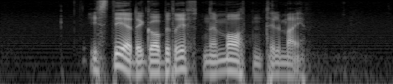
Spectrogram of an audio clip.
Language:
Norwegian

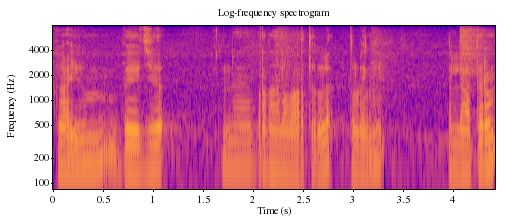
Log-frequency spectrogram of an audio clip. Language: Malayalam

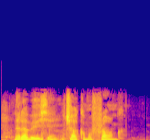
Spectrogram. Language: Kinyarwanda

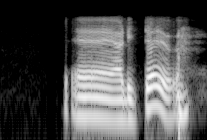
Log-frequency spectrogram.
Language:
Malayalam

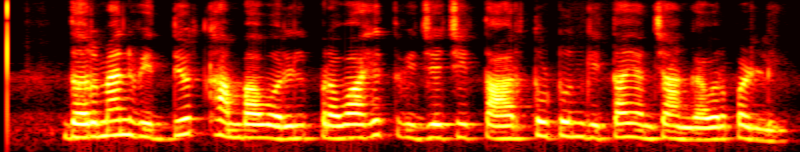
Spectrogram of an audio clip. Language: Marathi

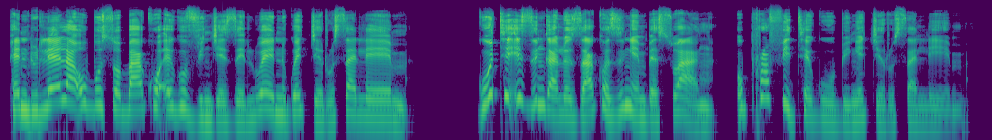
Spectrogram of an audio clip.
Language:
North Ndebele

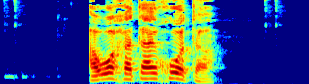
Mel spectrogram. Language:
Central Kurdish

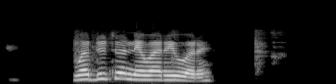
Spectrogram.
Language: Luo (Kenya and Tanzania)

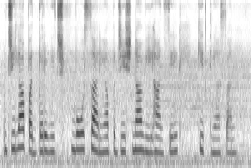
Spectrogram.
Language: Punjabi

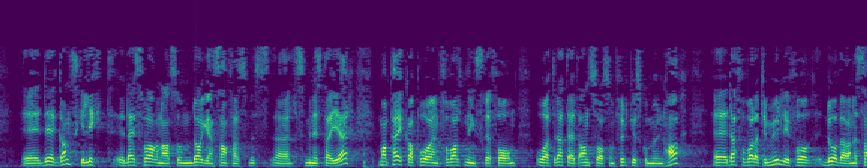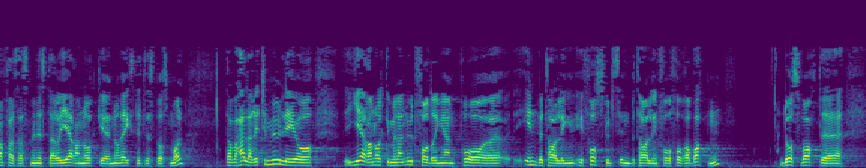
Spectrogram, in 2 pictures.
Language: Norwegian Nynorsk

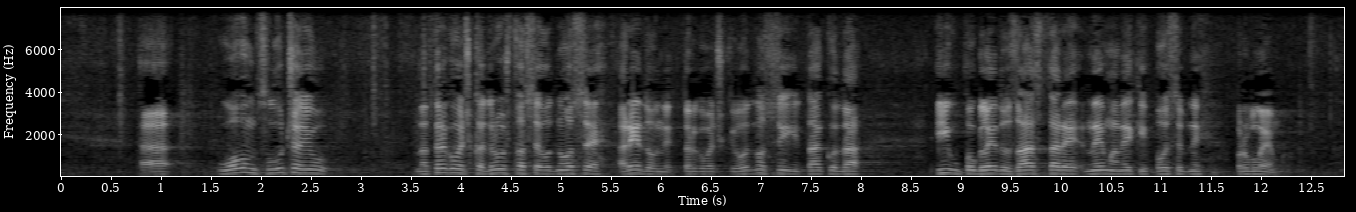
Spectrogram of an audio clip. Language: Croatian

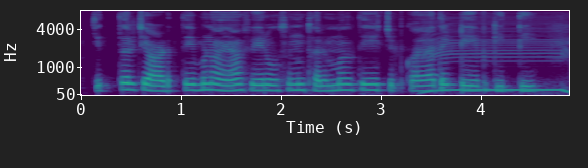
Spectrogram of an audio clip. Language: Punjabi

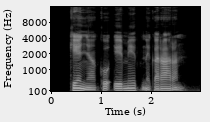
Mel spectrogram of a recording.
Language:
Kalenjin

